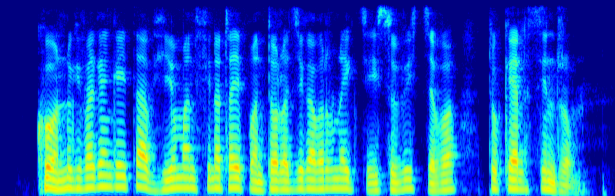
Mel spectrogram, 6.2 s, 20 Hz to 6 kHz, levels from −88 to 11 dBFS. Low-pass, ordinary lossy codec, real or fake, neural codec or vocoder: 5.4 kHz; none; real; none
